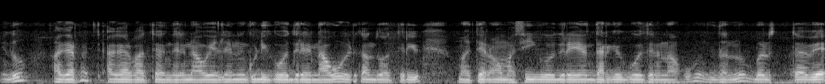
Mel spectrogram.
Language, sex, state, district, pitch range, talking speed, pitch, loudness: Kannada, male, Karnataka, Raichur, 110-115 Hz, 150 wpm, 110 Hz, -16 LUFS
